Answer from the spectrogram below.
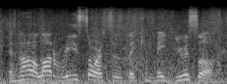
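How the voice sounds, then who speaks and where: A man giving analytical esports commentary in a measured, articulate way. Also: high voice. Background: game music.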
